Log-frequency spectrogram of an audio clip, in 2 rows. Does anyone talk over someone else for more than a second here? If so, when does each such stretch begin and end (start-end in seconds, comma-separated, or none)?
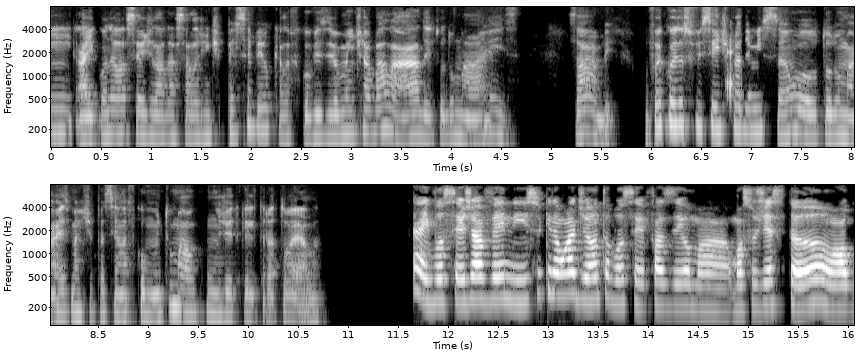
none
